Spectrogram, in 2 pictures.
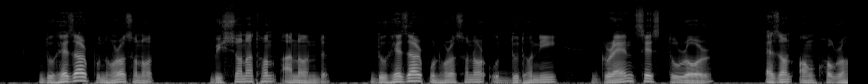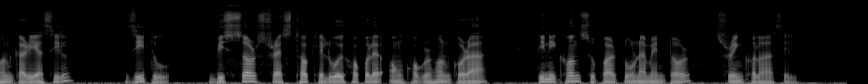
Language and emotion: Assamese, neutral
